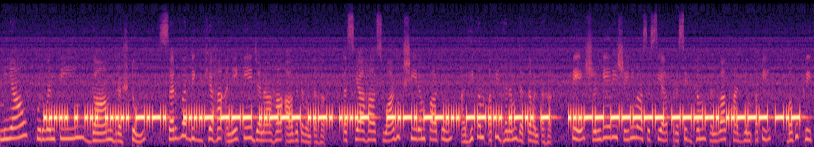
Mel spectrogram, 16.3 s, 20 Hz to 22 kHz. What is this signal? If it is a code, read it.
Morse code, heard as a keyed tone, hand-sent with a paddle, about 23 wpm, 830 Hz, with room echo and speech in Sanskrit. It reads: 5ES5C 4O2F4 C77LT 3092K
